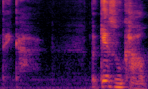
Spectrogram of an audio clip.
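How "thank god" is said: breathy whispered thank God; a whispered sigh of relief. Retold or imitated. Relief, parents didn't answer.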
